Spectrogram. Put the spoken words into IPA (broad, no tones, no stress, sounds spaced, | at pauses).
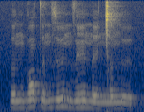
ə ŋ ɡ ɒ t̪ ɘ n z ʉ n z ẽ n̪ e ŋ͡ǀ ə ŋ ʉ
